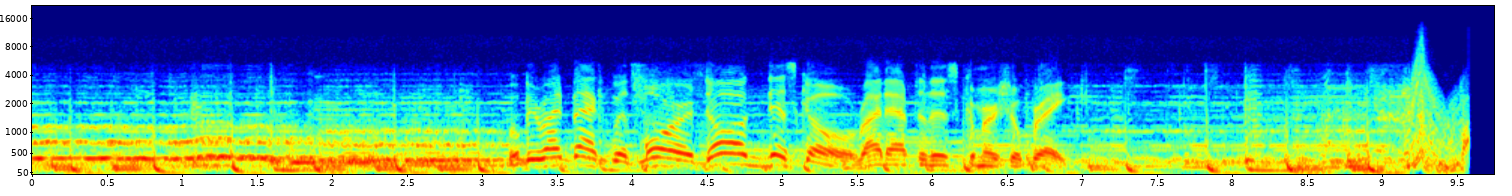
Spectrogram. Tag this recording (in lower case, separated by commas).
disco, music, speech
